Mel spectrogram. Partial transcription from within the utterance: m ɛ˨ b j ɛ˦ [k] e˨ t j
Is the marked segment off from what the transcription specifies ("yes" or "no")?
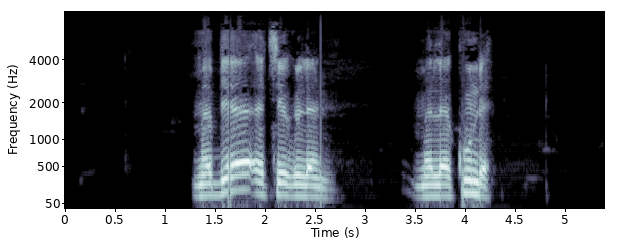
yes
